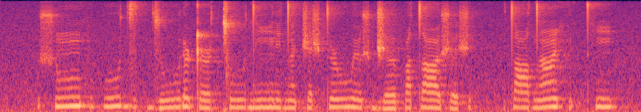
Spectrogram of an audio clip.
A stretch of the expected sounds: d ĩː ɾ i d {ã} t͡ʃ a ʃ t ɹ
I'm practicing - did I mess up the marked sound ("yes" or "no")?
no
